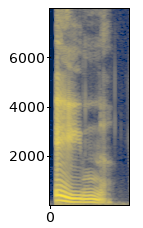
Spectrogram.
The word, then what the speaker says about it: een: And the word for one is also spelled the same, E-N, but pronounced een, een, een.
